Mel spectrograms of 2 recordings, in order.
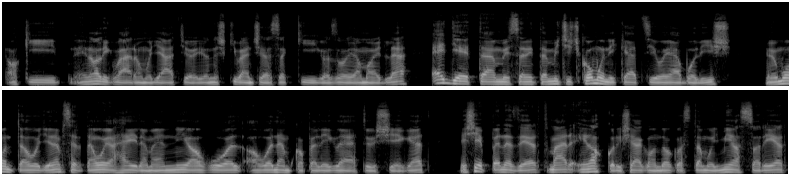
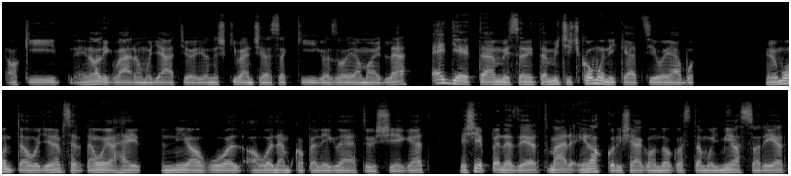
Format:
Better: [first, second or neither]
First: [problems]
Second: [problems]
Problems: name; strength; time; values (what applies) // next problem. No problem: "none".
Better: first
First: none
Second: audio cutting out; at 7 s and at 9.5 s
